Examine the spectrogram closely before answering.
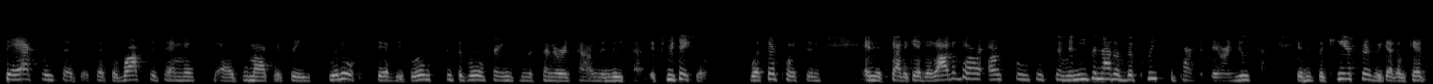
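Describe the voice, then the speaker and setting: A woman calling in to a radio show, raspy from a bad cold, speaking emphatically and indignantly. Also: mid-range voice, quick pace, no room sound. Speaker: phone-in guest. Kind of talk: live radio call-in advocacy. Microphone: telephone. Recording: tinny, narrow phone line.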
